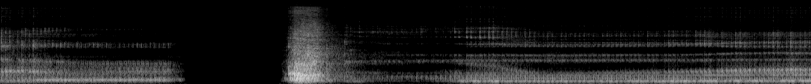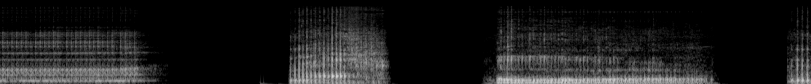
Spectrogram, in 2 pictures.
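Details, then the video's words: Leopard giving low, rough growling roars in several separate bursts: a long rumbling growl, then shorter harsh rasping calls cut apart by sudden silences, with no other sounds around them. "Tunog ng LEOPARDO | Sound of LEOPARD"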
